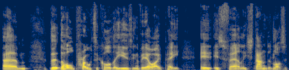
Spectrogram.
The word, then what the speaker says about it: VoIP: Well, the generic would be Voice Over Internet Protocol, or I guess you could pronounce it as VoIP.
